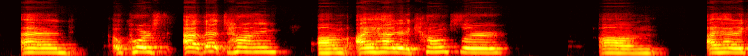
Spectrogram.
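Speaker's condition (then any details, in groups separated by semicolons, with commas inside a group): Cerebral palsy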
